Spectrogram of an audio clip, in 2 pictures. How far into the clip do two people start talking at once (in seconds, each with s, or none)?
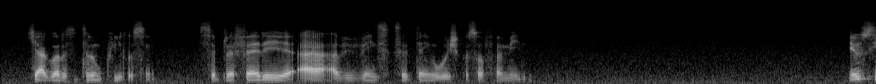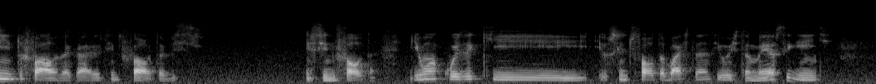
none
